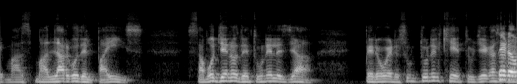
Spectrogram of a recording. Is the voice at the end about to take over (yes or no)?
yes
